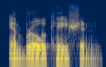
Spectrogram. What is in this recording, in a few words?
"embrocation", American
